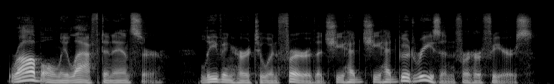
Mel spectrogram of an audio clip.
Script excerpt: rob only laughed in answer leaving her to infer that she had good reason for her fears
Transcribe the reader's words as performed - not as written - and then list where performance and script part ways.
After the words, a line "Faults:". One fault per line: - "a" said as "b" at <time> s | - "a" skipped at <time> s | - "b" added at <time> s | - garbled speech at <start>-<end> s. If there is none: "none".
rob only laughed in answer leaving her to infer that she had she had good reason for her fears
Faults:
- "she had" added at 3.6 s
